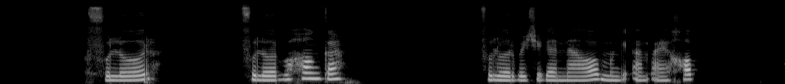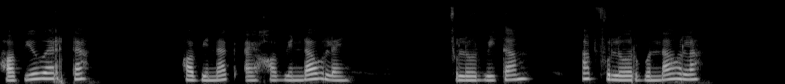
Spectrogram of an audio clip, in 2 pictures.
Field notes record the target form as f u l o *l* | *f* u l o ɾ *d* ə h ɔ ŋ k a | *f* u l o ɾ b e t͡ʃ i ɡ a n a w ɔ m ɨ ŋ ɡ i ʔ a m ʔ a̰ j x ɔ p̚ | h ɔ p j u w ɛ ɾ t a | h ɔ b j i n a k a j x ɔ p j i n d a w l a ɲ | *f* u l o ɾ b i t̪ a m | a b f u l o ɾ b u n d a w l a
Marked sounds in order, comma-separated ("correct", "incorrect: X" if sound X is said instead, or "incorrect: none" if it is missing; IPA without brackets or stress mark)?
incorrect: ɾ, correct, incorrect: b, correct, correct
